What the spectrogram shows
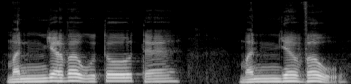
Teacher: See, when we go at a pace, sometimes this gets pronounced as Manyava Utota, Manyavau, right? If you go quite fast, you realize that you change the pronunciation to Vau. So that is why that is what I believe at least, we leave a gap so that the pronunciation is made clear and it is preserved.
